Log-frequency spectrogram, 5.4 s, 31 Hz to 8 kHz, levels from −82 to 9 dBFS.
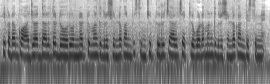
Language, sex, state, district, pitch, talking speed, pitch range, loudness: Telugu, female, Andhra Pradesh, Krishna, 205 Hz, 235 wpm, 195-215 Hz, -13 LUFS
